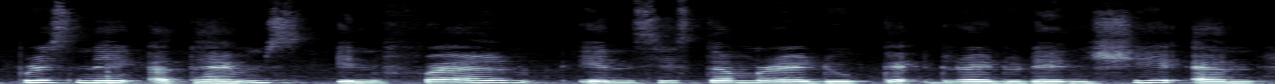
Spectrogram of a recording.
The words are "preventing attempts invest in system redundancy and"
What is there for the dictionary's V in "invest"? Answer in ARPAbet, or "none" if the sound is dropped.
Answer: F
